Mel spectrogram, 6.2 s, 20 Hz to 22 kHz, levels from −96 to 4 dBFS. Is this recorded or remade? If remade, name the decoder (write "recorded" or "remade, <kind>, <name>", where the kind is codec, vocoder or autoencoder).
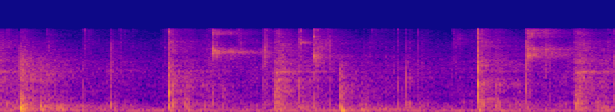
recorded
